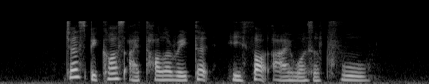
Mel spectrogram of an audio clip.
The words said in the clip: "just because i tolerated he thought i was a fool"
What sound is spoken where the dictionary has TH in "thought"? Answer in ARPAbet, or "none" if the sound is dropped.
TH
